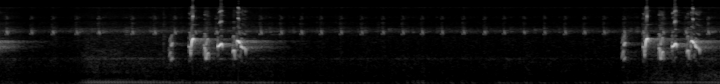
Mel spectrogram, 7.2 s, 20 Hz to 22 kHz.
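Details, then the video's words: Caged bulbul kept as a decoy for luring birds, 18 December 2021: two bubbly, warbling phrases about four seconds apart, between them a steady ticking insect and a low hum. "เสียงนกดอกแตงEp.93 Birds sounds #นกต่อเจ้าเพชร Suara merbah lekir"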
